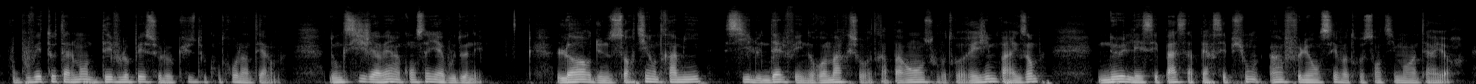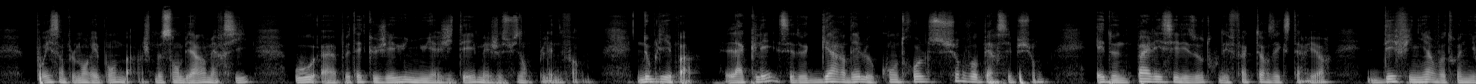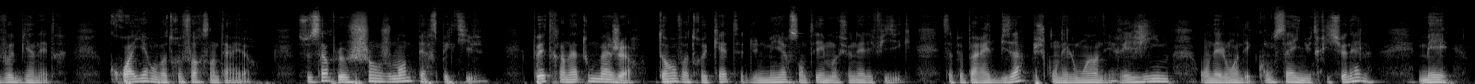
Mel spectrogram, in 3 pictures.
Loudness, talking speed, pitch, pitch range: -27 LUFS, 185 wpm, 105 Hz, 95-115 Hz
